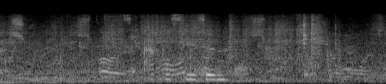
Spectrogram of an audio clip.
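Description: Adults chat nearby outdoors.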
